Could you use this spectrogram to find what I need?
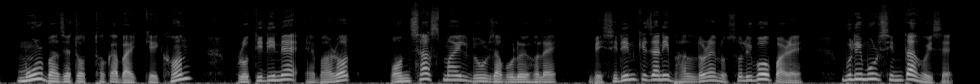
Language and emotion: Assamese, fearful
